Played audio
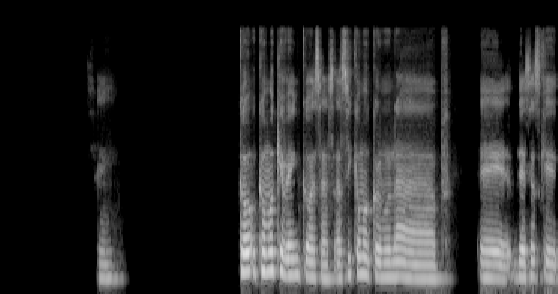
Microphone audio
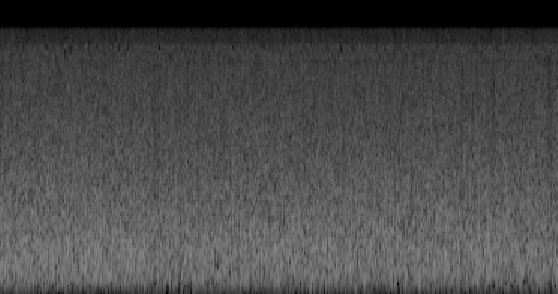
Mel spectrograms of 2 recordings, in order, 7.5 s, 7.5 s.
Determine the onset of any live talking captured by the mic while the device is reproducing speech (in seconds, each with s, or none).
none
